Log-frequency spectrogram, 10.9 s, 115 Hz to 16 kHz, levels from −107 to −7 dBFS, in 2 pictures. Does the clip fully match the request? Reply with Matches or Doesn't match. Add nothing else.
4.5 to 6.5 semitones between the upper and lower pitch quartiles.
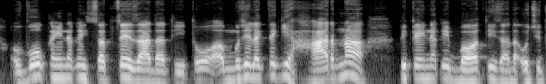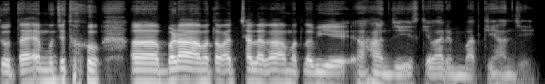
Matches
